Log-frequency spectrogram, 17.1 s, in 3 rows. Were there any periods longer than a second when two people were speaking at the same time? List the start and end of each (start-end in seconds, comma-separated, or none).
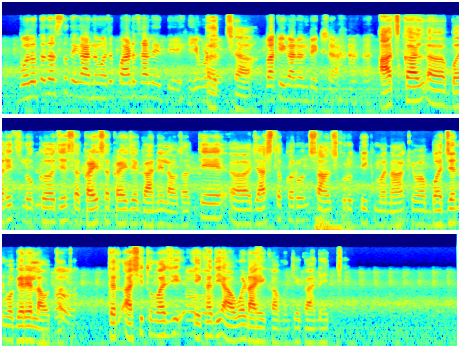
none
